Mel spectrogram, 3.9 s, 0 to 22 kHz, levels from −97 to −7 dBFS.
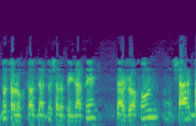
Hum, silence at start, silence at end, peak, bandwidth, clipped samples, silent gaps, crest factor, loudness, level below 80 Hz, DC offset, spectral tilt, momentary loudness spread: none; 0 s; 0 s; -4 dBFS; 7.8 kHz; under 0.1%; none; 18 dB; -22 LUFS; -54 dBFS; under 0.1%; -6.5 dB/octave; 9 LU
